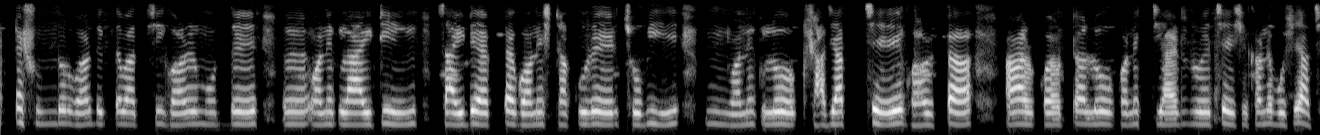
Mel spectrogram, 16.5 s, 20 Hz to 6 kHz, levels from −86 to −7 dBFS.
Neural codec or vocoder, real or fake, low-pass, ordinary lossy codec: none; real; 5.4 kHz; none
